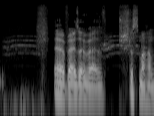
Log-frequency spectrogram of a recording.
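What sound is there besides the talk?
cat meowing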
